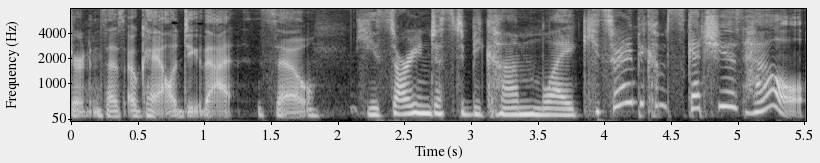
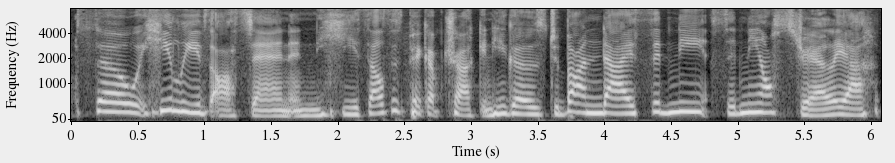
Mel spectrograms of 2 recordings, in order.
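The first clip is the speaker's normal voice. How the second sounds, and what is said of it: Poor put-on Australian accent. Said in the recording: “I'm so bad at Australian accents ... terrible Australian accents”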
